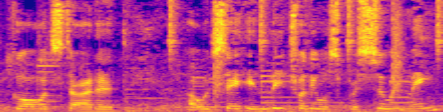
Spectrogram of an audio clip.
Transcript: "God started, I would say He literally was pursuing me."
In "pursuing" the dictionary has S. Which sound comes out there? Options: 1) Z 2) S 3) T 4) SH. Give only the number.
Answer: 2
